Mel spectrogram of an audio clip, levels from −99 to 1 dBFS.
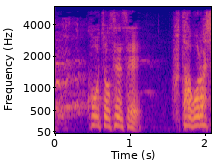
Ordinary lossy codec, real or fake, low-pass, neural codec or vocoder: none; real; 5.4 kHz; none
